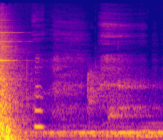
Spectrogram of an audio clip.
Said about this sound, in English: A moment later, the door closed with a loud thud, and all light vanished.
